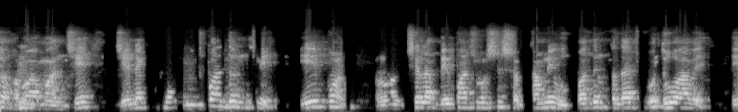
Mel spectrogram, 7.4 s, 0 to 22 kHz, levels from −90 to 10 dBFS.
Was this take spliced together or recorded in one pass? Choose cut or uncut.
uncut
